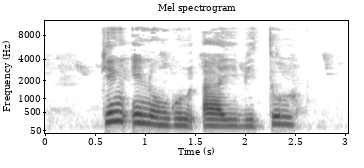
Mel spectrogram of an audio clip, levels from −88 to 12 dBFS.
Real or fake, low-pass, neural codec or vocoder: real; 9.9 kHz; none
